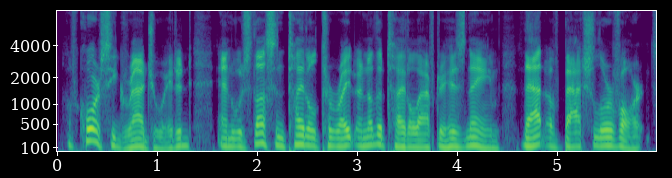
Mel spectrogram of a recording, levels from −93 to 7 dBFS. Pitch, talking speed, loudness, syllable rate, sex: 120 Hz, 190 wpm, -19 LUFS, 6.1 syllables/s, male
